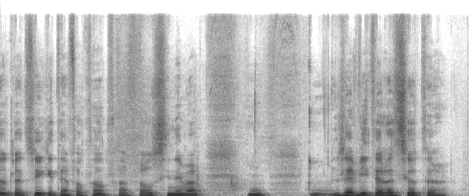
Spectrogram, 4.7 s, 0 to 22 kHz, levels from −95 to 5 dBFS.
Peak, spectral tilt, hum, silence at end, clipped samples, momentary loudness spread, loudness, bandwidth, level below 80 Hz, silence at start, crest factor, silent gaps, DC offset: -4 dBFS; -5.5 dB/octave; none; 0.25 s; under 0.1%; 12 LU; -21 LUFS; over 20 kHz; -62 dBFS; 0 s; 16 dB; none; under 0.1%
